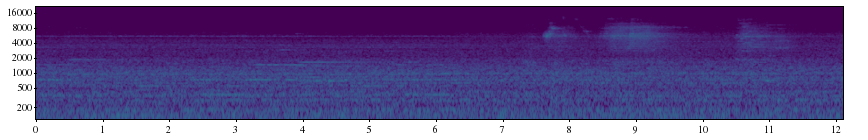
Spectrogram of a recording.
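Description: Soft video game music plays through a television speaker.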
